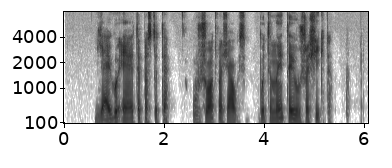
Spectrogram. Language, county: Lithuanian, Vilnius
